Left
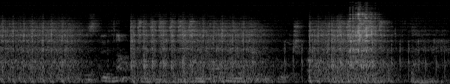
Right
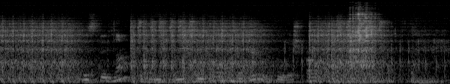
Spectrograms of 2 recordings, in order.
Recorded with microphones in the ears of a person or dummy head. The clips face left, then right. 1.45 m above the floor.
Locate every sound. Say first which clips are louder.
0.8 s a man speaking: right 3 dB; 70° right (ahead or behind), 6 m
3.5 s a camera shutter: even; 35° left (ahead or behind), 2.5 m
